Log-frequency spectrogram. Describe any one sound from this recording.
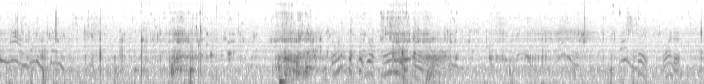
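Young girls' voices sound muffled and warbling underwater.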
